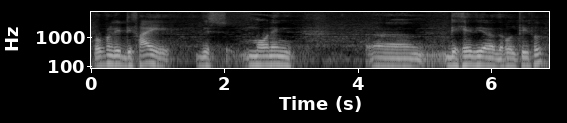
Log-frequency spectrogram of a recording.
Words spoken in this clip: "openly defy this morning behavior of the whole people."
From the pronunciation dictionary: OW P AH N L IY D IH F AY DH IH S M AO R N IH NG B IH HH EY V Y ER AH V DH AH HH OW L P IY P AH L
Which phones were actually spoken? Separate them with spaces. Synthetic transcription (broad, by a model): OW P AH N L IY D IH F AY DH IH S M AO R N IH NG B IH HH EY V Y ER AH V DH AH HH OW L P IY P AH L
